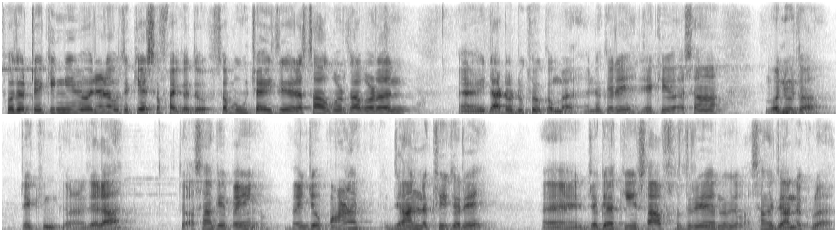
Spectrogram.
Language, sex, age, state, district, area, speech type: Sindhi, male, 60+, Gujarat, Kutch, rural, spontaneous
